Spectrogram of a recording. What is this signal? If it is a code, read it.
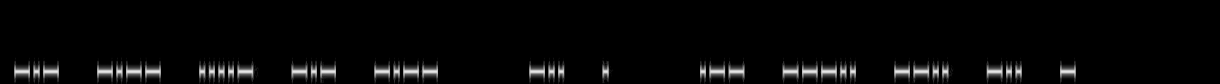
Morse code, heard as a keyed tone, about 25 wpm, spaced as for 15 wpm, 600 Hz. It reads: KY4KY DE W8ZDT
